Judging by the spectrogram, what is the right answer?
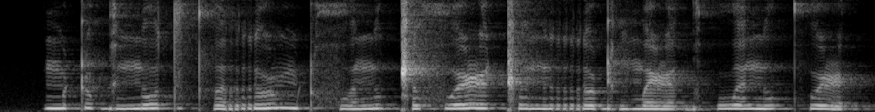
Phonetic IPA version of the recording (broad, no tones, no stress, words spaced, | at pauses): məʈuɡɨ notɨ t̪ʰɤruɭməʈ xʷɤnuǁə xʷɤɭɨǁunroɖ ɤɡməɭəɡ | wən ukʷʰəɭ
